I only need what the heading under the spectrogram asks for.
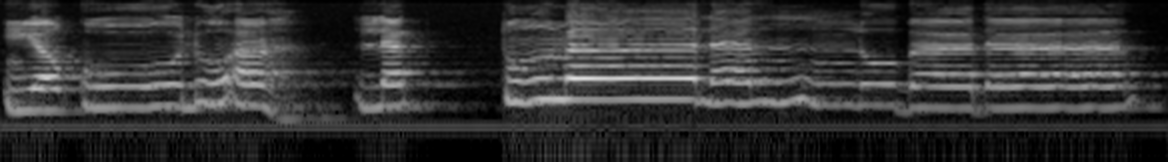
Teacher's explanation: یقول کی جو قاف ہے اس قاف کو موٹا بھی پڑھیں گے اور اس کو تھوڑا سا لمبا کر کے پڑھیں گے کیونکہ اس کے بعد واو ساکن ہے اور واو ساکن کے بعد والا حرف جو قاف ہے اس کی حرکت پیش ہے اس وجہ سے یہ واو مدہ ہے. · اہلکتو کی جو ہا ہے اس ہا کو کلیئر پڑھیں گے اور کاف باریک پڑھیں گے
